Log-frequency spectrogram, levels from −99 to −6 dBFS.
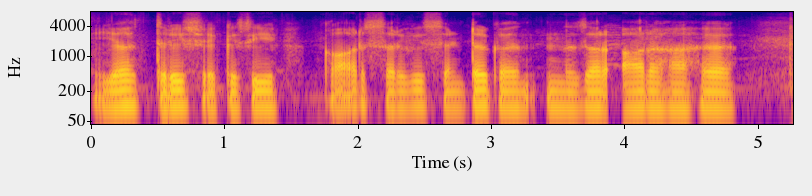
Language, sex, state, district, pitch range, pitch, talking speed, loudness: Hindi, male, Jharkhand, Ranchi, 95-105 Hz, 100 Hz, 135 wpm, -19 LUFS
